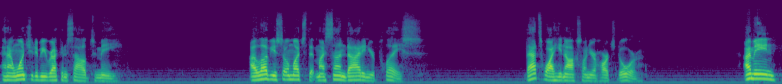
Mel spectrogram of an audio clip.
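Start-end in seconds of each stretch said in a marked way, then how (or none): 0.0-6.3 gentle, softer loving plea; tender God. Pretend. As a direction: call out gently as God at the heart's door. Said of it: "God knocking at your heart's door and saying".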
